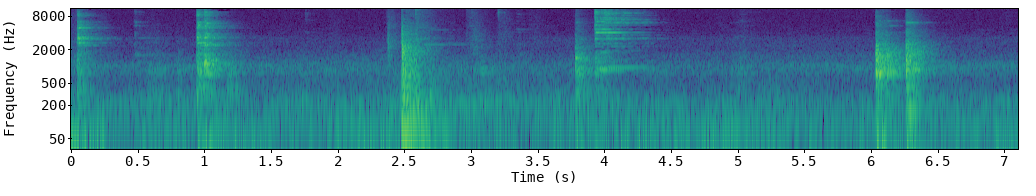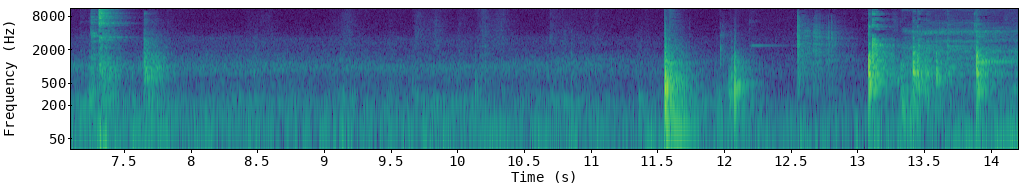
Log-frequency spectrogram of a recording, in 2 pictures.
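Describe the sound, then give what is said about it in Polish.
Martini being poured over ice in a glass, heard as a series of sharp clinks and taps of ice and glassware at irregular intervals, with quiet pauses between. “Może odrobinę martini. Z lodem? Oczywiście.”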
